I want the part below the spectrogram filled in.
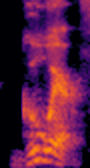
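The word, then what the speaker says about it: Giuffre: sexual abuse on Virginia Guerf. That's how you say her name.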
